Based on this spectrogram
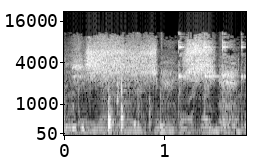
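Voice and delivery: soft unvoiced shushing; hushing. Mother hushing the family before father speaks, softly. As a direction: hush the room with a breathy shh.

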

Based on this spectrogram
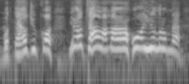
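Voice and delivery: high, loud, fast mock screech of an angry mother; hammed-up outraged mom; mother furious. Furious mother voiced in story.

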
